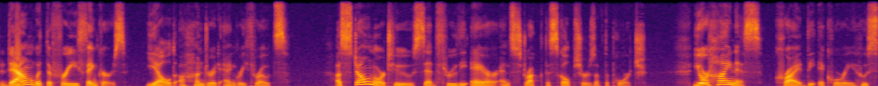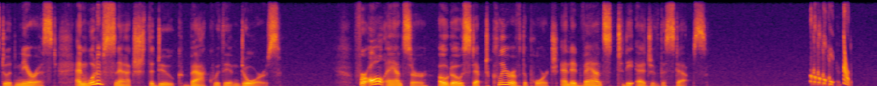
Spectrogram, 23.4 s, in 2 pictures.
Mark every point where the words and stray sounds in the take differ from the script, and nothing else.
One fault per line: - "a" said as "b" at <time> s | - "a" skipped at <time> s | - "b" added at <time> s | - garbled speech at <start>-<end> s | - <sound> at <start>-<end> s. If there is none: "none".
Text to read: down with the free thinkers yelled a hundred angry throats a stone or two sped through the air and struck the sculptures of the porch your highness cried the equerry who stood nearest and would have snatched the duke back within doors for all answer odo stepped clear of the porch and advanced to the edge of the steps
- "sped" said as "said" at 5.5 s
- chirp at 22.5-23.1 s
